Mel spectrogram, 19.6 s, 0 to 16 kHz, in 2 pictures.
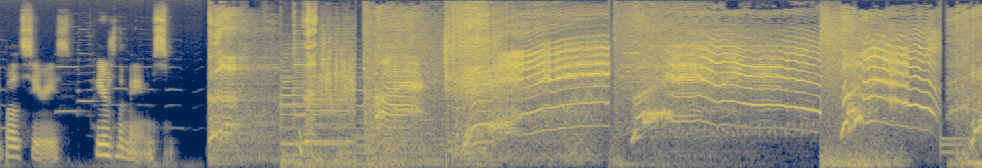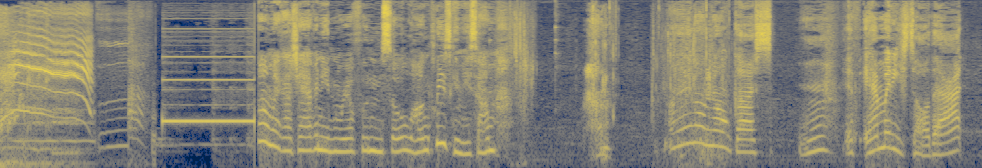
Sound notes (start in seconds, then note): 2.0 alot of Screaming; 4.5 more Screaming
